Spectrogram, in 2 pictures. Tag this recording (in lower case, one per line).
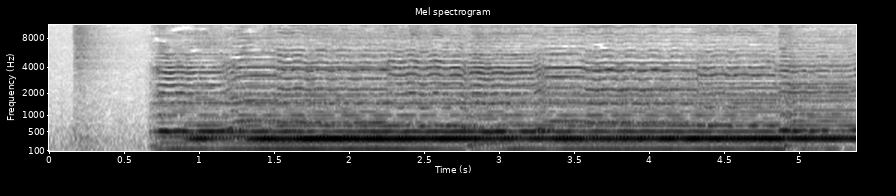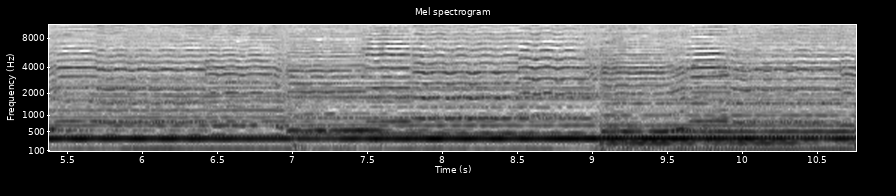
music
